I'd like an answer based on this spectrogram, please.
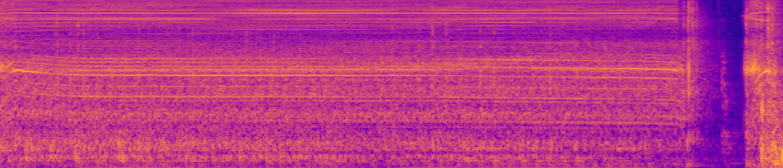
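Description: Cordless impact wrench spinning a scissor jack's lead screw through a socket, lowering the jack: a steady motor whine that runs for about five seconds and then stops.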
